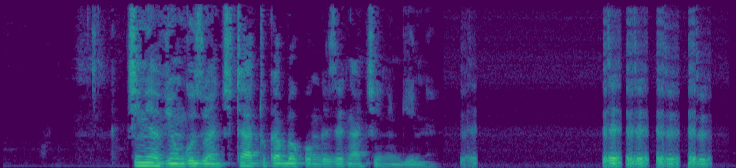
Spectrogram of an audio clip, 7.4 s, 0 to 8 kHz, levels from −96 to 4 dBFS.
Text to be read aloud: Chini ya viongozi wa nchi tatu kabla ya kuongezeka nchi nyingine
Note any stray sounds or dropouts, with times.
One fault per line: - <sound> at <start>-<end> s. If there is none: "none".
- laugh at 4.6-4.8 s
- laugh at 6.0-7.1 s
